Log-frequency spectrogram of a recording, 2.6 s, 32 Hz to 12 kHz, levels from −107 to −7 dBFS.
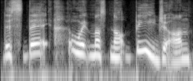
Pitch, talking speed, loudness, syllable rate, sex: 200 Hz, 165 wpm, -16 LUFS, 3.8 syllables/s, male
